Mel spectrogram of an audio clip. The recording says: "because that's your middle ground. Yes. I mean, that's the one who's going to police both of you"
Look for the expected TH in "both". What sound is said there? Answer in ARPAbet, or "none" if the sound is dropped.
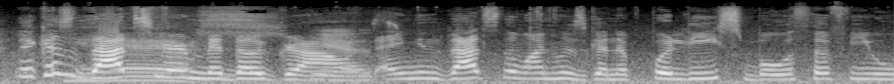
TH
